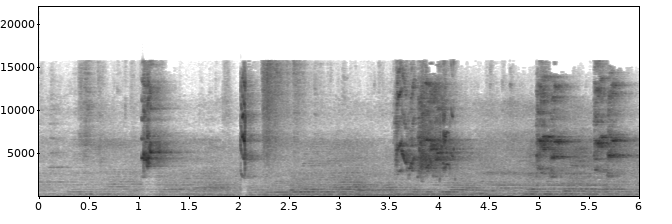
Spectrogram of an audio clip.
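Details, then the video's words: Lovebird in full chattering song, described with 'ngekek' rattling and 'ngetik' ticking phrases. Short, harsh, high squawking bursts come near one, two, three-and-a-half and five seconds over a steady low hum. "lovebird gacor ngekek ngetik"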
